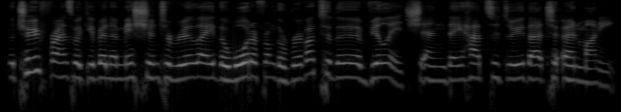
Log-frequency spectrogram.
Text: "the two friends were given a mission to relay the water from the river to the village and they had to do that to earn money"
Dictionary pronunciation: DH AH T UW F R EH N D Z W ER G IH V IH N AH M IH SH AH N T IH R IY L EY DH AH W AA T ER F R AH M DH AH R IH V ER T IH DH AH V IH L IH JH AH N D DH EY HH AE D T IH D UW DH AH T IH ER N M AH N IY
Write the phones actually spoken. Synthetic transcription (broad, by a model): DH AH T UW F R EH N D Z W ER G IH V IH N AH M IH SH AH N T IH R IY L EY DH AH W AA T ER F R AH M DH AH R IH V ER T IH DH AH V IH L IH JH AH N DH EY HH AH D T IH D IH DH AH T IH ER N M AH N IY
